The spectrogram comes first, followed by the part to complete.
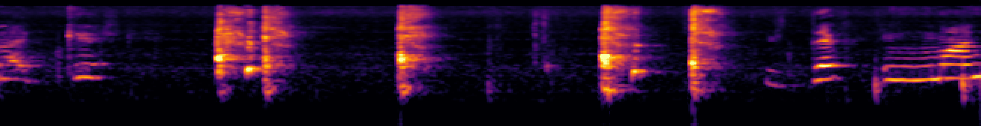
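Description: A few loud coughs in the middle, between short snatches of a child's singing at the start and end.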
